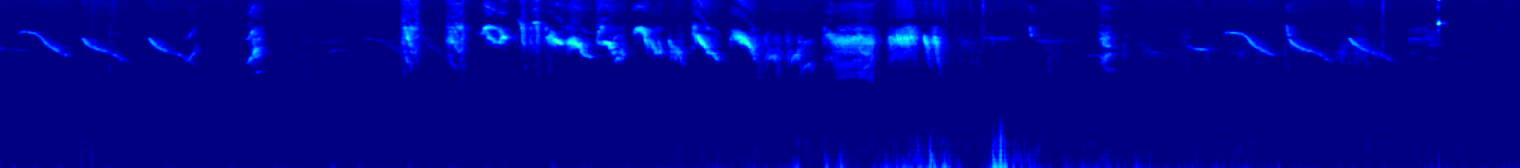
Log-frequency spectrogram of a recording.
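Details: Saffron finch song: a long varied sequence of high sweeping chirps and slurred notes, briefly denser in the middle, with a low thump and rumble under it.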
